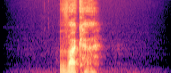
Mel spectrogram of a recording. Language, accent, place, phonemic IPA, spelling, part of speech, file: German, Germany, Berlin, /ˈvakəʁ/, wacker, adjective, De-wacker.ogg
- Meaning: 1. efficient, diligent, eager, hearty 2. stalwart, valiant, brave 3. honest, reputable 4. alert, vigilant, waker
